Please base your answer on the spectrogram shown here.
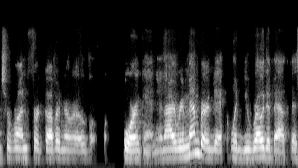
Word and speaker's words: Oregon: organ right I'm told Nick two syllables for for it's not Oregon it's Oregon so he grew up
